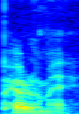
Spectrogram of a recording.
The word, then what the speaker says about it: Paramay: While many would say Paramay trades or Paramay, the pronunciation is actually Paramay, which is short for Paramaysareh.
